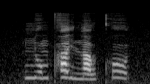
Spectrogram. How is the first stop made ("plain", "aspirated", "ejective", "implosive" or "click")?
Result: aspirated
